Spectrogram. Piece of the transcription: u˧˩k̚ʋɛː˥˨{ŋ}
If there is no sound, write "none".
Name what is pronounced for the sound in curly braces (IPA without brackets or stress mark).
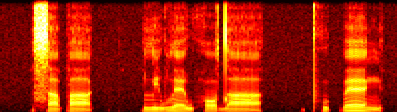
ŋ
